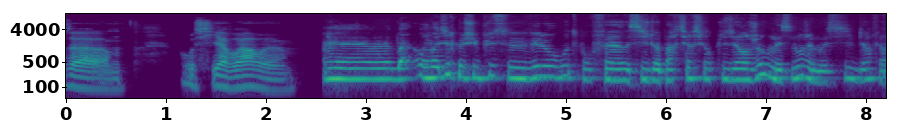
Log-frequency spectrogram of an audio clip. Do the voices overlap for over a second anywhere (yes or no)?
no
